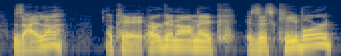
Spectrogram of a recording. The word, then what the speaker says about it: Zeile: I know in German it doesn't really have silent letters. Like in English, the E might be dropped at the end, but I think in German you pretty much always pronounce that. So, Zeile.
